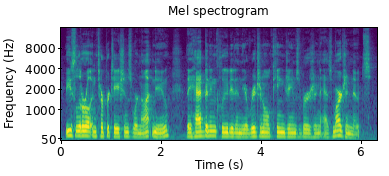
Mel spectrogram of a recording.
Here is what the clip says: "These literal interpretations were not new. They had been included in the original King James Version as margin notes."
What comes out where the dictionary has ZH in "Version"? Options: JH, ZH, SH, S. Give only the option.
ZH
